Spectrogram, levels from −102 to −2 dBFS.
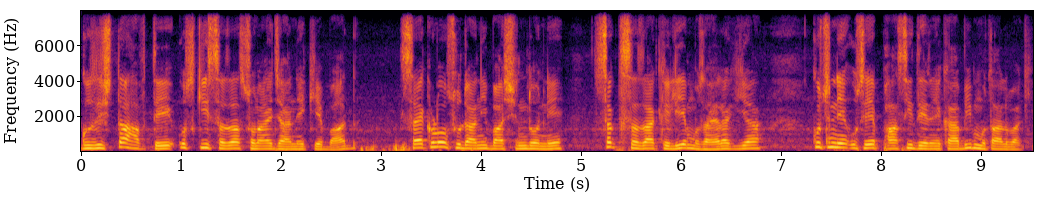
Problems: none marked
